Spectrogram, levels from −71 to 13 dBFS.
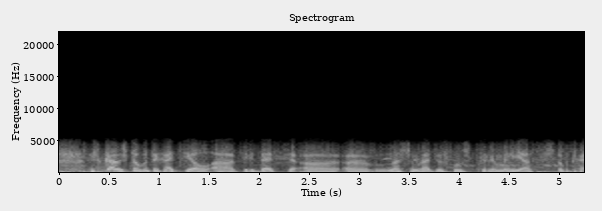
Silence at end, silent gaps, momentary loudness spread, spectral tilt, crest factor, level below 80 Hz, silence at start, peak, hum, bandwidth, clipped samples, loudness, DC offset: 0 s; none; 4 LU; -11 dB/octave; 12 dB; -28 dBFS; 0 s; -4 dBFS; none; 5.4 kHz; under 0.1%; -16 LUFS; 0.2%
